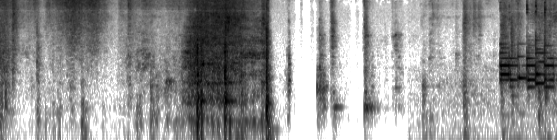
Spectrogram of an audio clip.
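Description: A mobile phone ringtone starts up near the end, a bright melodic electronic tune repeating its notes, following rustling and clattering sounds of someone putting clothes away into drawers.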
